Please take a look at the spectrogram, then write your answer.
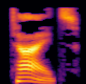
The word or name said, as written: tides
